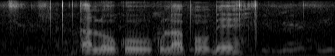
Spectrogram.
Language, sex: Xhosa, male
